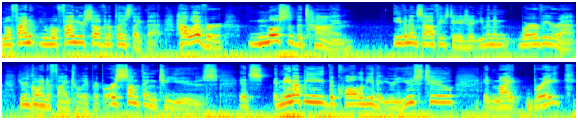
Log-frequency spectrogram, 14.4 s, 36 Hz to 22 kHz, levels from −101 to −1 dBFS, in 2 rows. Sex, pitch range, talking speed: male, 120-175 Hz, 210 wpm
